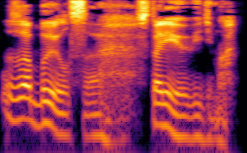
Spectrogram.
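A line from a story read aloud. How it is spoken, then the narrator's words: Sighing. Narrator (Russian): вздохнул император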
